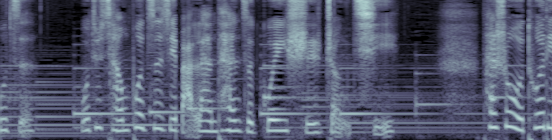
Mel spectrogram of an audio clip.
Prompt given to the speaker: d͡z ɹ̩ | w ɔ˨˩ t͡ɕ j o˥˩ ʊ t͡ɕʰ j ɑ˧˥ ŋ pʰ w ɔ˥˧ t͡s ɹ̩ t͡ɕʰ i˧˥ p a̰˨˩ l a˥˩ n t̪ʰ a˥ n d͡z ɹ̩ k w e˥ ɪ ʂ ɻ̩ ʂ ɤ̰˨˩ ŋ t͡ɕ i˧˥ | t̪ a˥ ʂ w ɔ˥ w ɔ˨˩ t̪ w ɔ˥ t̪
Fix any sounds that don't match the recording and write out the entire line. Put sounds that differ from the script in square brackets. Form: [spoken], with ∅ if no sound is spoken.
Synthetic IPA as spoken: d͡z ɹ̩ | w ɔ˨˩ t͡ɕ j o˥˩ ʊ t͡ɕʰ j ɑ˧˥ ŋ pʰ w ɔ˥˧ t͡s ɹ̩ [t͡ɕ] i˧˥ p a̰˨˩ l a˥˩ n t̪ʰ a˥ n d͡z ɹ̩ k w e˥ ɪ ʂ ɻ̩ [ʈ͡ʂ] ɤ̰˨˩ ŋ [t͡ɕʰ] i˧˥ | [t̪ʰ] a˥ ʂ w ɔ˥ w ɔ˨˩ [t̪ʰ] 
